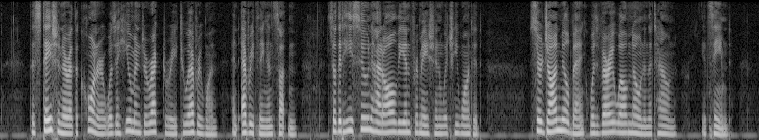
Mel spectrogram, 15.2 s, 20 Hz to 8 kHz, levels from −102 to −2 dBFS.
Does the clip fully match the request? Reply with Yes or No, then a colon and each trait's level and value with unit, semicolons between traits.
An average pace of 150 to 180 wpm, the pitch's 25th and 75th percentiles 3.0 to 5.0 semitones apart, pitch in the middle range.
Yes: average, 155 wpm; average, 3.5 semitones; medium, 180 Hz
